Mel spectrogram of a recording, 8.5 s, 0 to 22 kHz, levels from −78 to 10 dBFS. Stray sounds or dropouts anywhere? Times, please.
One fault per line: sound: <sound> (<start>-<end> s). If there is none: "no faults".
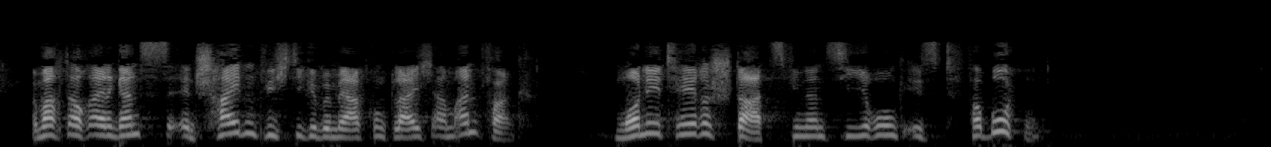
no faults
